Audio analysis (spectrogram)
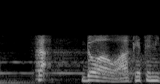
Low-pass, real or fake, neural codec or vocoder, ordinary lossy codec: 7.2 kHz; fake; vocoder, 44.1 kHz, 128 mel bands every 256 samples, BigVGAN v2; AAC, 16 kbps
